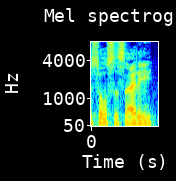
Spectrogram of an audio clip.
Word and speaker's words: Soul Society: Yeah, it's soul society. It's actually one word. Society. It's Oh like my gosh. soul and society, but then Right. all put in one.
